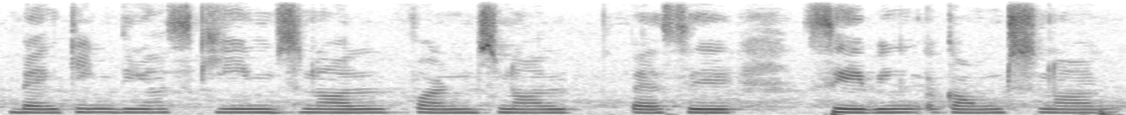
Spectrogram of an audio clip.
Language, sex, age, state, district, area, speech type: Punjabi, female, 18-30, Punjab, Mansa, urban, spontaneous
